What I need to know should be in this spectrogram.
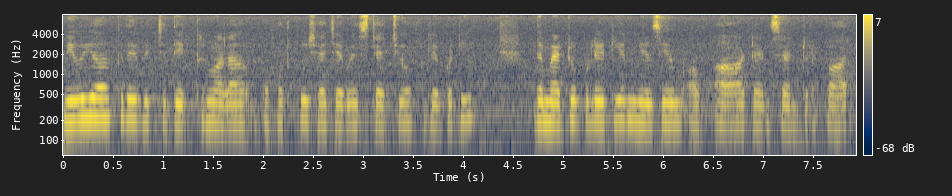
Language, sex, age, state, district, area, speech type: Punjabi, female, 30-45, Punjab, Barnala, rural, spontaneous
